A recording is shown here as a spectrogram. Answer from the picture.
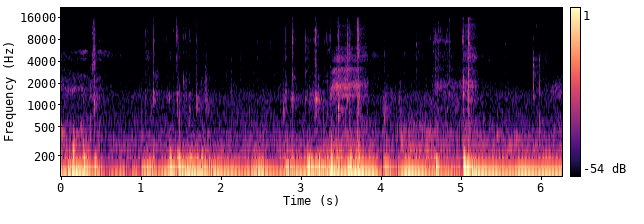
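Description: Computer keyboard keystrokes, an irregular run of clicks, with soft low thumps underneath.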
